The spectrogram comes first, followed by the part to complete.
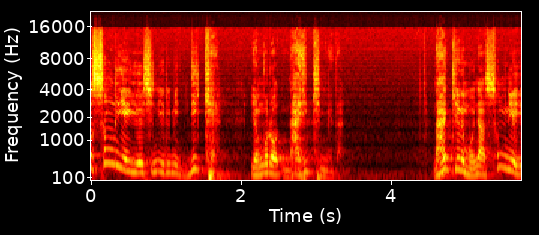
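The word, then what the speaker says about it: Νίκη: 어떻게 발음하죠? 원래 니케. 원래 니케인데 영어로 발음하면 어떻게죠? 이게 나이키입니다.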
